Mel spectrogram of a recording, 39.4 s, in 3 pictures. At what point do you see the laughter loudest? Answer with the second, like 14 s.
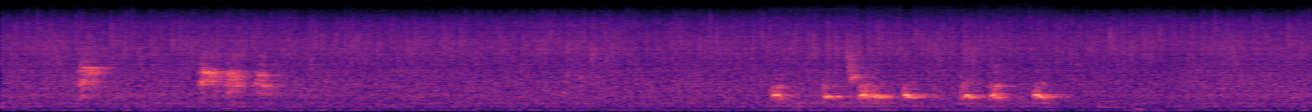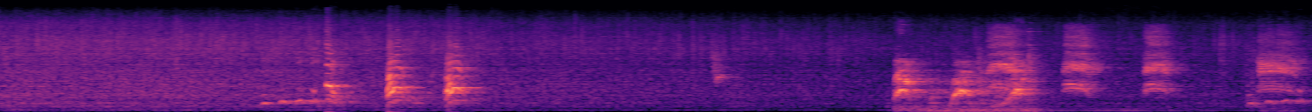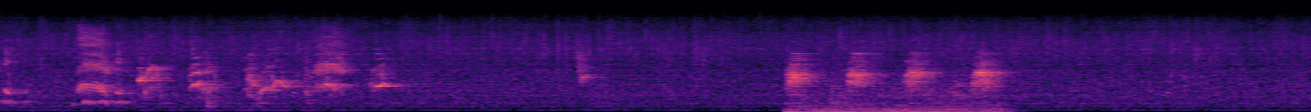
16 s.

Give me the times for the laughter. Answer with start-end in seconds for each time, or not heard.
15.7-16.7, 25.6-27.6.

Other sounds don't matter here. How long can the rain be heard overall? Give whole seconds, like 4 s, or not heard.
39 s.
